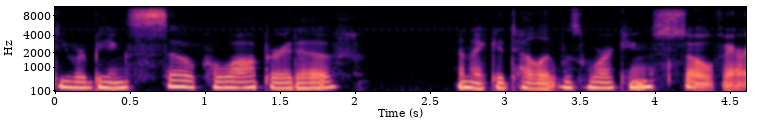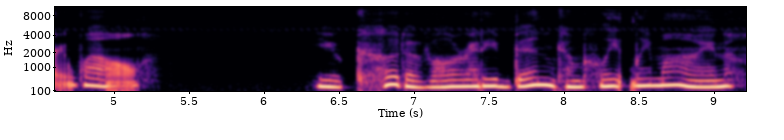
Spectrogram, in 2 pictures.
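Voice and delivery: ordinary talk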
